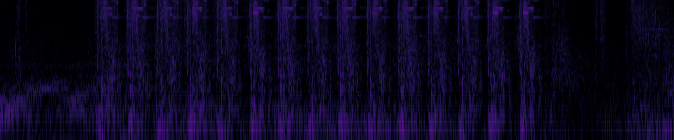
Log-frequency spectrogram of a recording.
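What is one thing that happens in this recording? A rifle fires a rapid series of sharp shots.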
